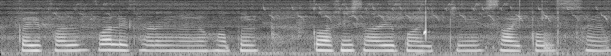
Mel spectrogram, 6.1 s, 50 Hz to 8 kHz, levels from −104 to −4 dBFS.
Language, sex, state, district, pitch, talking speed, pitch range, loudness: Hindi, female, Bihar, Begusarai, 255 Hz, 110 wpm, 250-260 Hz, -22 LUFS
